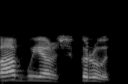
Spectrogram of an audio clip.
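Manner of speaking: put-on Polish-accented voice. Recalling his late mentor's reaction, the speaker quotes him: imitating mentor's polish accent. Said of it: "in his Polish accent".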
